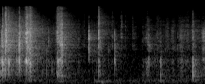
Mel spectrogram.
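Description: A plastic spice sachet being crinkled and torn open by hand: a run of irregular crackles, loudest at the start and thinning out towards the end.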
